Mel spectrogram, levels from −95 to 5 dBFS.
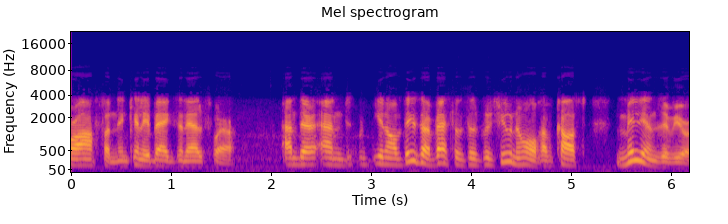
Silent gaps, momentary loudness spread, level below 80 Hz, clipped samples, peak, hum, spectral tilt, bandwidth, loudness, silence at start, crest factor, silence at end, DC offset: none; 9 LU; -72 dBFS; under 0.1%; -4 dBFS; none; -6.5 dB/octave; 6.6 kHz; -21 LUFS; 0 s; 18 dB; 0 s; under 0.1%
